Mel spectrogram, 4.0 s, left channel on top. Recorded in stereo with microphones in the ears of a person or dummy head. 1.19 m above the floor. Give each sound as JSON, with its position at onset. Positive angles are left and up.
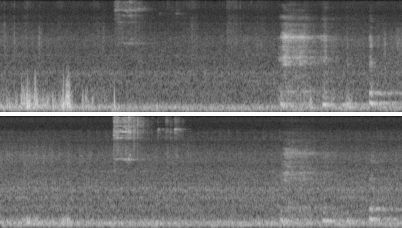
{"t": 1.1, "sound": "keys jangling", "side_deg": -55, "distance_m": 0.5}
{"t": 2.8, "sound": "a giggle", "side_deg": 65, "distance_m": 1.6}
